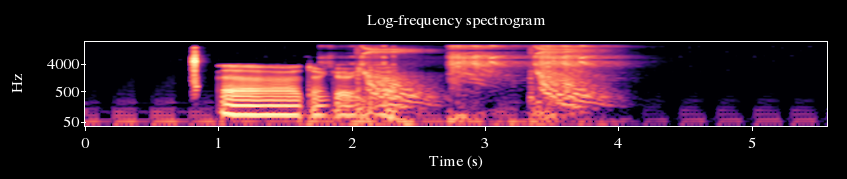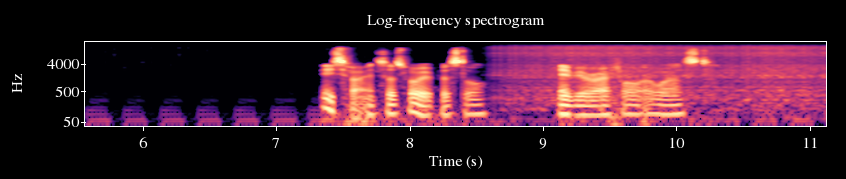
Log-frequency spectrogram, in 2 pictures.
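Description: A young man talks with animation into a headset microphone.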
